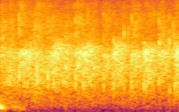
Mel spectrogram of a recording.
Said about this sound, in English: See, I wanted you to clap because that might be the only time you clap in this sermon. I just wanted to get that out of the way.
